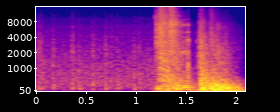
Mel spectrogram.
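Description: A loud, rattling cartoon sound effect, lasting under a second, starting a little past halfway.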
